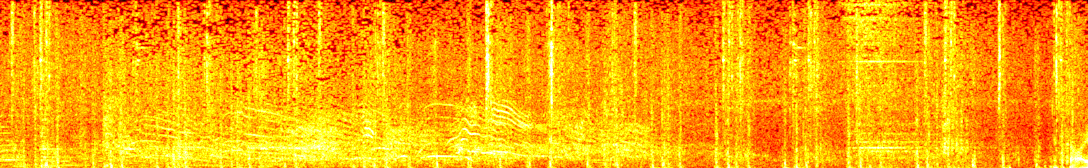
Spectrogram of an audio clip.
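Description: Horse hooves clip-clop steadily in Assassin's Creed Valhalla, a running rhythm of hoofbeats with occasional whinnies, heard up close under a man's speech.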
